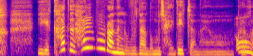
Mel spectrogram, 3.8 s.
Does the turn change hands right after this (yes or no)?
yes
